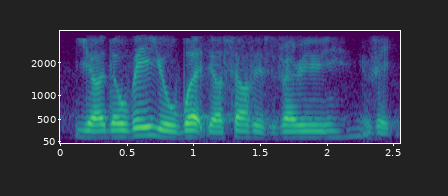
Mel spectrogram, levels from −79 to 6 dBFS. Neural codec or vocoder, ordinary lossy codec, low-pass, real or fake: none; MP3, 32 kbps; 3.6 kHz; real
